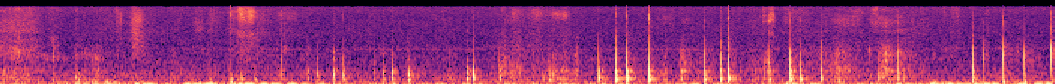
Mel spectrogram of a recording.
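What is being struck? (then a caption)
Paper-covered cardboard slipcase. Fingertips and short nails tap and scratch the cover and spine edge of a dark, hand-sized, rigid paper-covered cardboard slipcase holding a book. The result is a quiet run of soft, dry taps and light scratches, low and muted, with many quick clicks clustering toward the end.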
